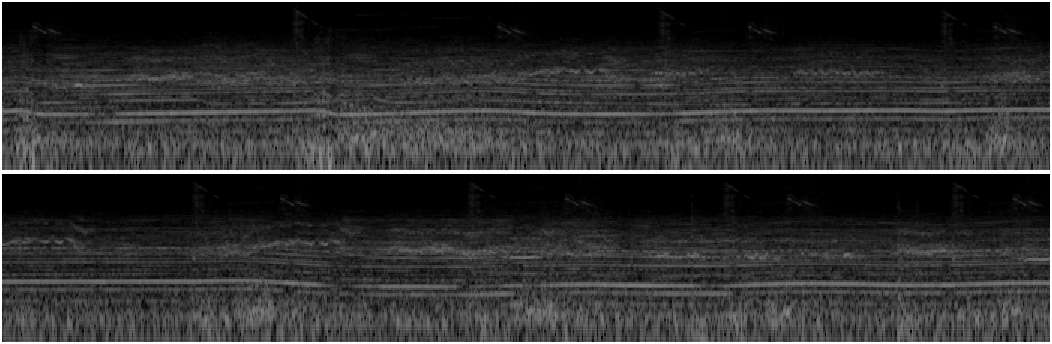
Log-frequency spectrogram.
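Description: A racing car engine roars at high revs, rising and falling in pitch as it shifts gears.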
